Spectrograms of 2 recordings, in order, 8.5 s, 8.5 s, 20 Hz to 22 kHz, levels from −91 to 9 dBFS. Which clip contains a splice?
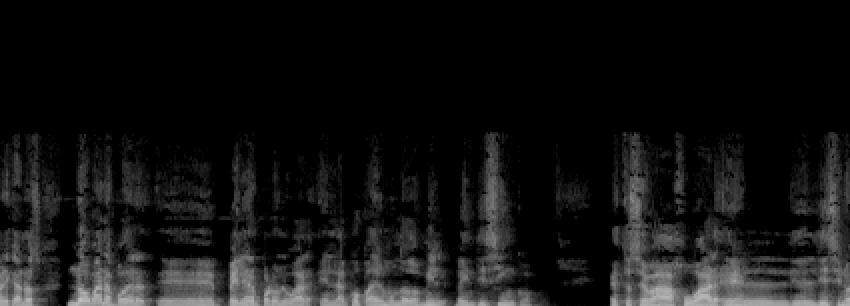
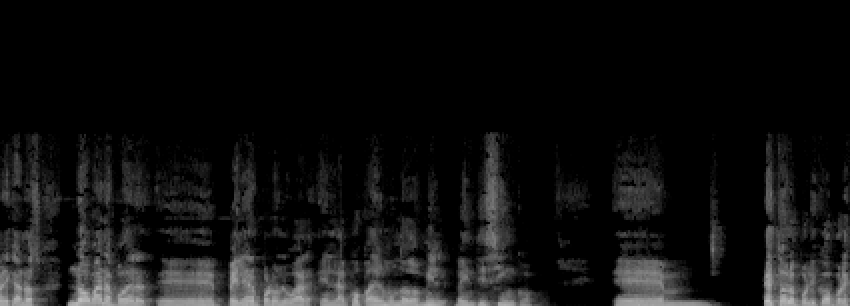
first; 1 cut; at 6.0 s

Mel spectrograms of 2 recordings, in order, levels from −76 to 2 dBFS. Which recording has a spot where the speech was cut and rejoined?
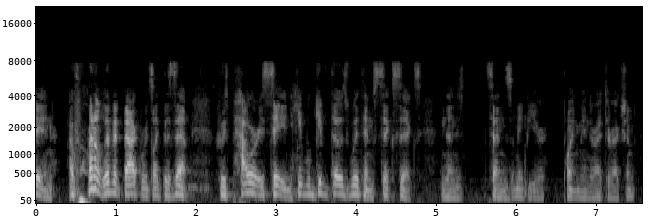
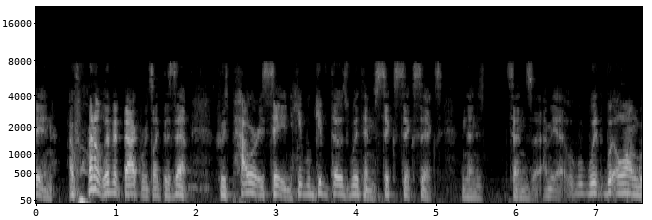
first; 2 cuts; at 4.2 s, 5.9 s

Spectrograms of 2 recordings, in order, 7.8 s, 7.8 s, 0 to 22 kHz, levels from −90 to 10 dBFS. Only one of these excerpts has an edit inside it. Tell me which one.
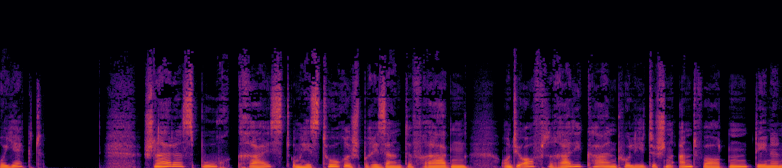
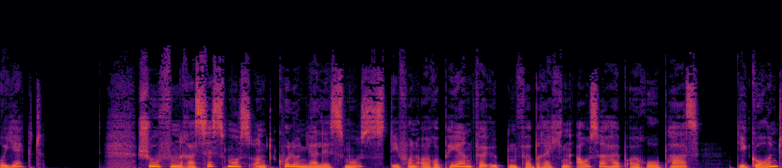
first; 1 cut; at 1.4 s

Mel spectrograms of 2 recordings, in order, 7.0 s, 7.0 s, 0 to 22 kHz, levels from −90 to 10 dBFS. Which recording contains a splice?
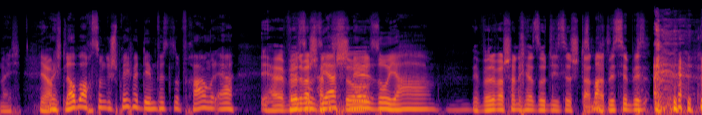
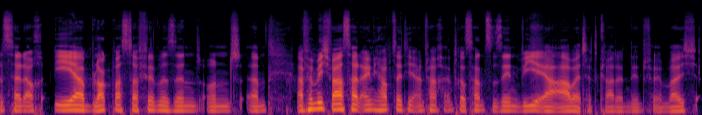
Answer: first; 2 cuts; at 1.6 s, 6.1 s

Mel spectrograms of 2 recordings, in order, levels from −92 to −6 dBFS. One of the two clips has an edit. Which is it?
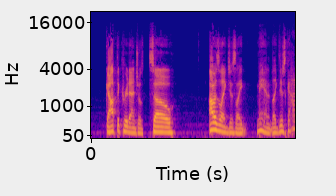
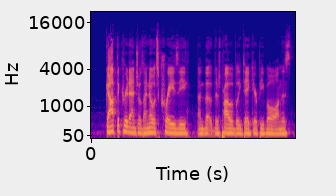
first; 1 cut; at 1.0 s

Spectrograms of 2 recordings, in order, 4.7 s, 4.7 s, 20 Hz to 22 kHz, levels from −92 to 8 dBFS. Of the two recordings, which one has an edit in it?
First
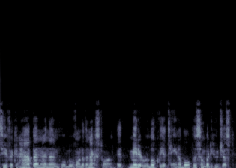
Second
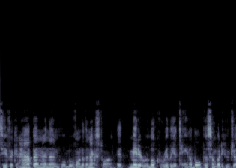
first; 1 cut; at 3.2 s

